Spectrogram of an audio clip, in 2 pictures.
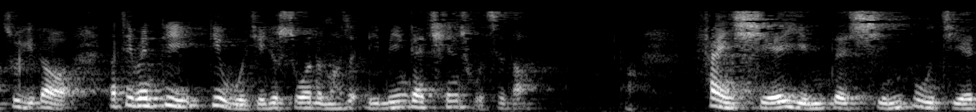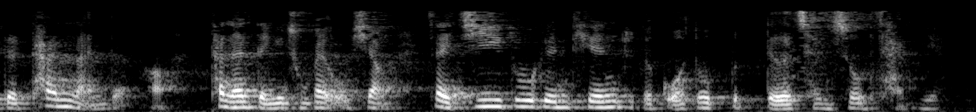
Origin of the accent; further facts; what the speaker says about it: China; 我们中国人不说这个夫妻吵架嘛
